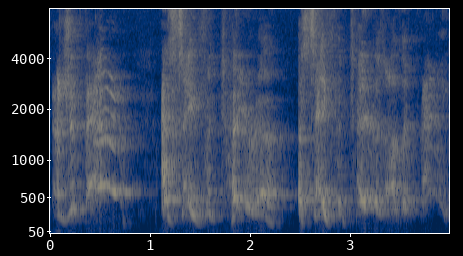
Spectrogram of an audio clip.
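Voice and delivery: very high, loud, horrified exclamation; scandalised outcry. Acted. Rabbi finds the great scholar on the kitchen floor, scandalised shouting. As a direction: cry out as if witnessing a sacrilege.

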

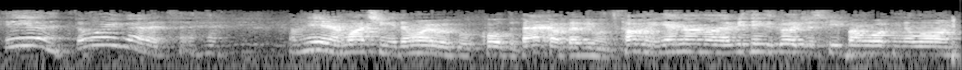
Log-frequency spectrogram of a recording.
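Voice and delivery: high-pitched, hurried crowd control; reassuring fake policeman. Acts fake cop reassuring the crowd.

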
